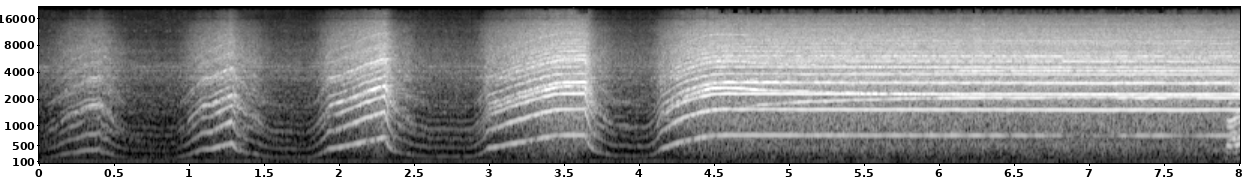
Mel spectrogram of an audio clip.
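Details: GEPRC Tinygo 4K RTF drone with flyaway problems: tiny motors whine up and down in four quick bursts on throttle, then hold a high, steady scream; throttle surging, cause unknown.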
